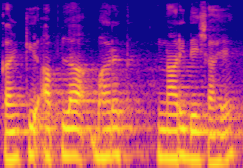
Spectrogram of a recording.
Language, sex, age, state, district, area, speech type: Marathi, male, 18-30, Maharashtra, Ratnagiri, urban, spontaneous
